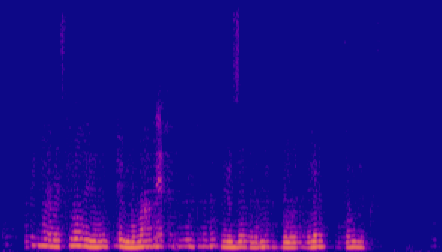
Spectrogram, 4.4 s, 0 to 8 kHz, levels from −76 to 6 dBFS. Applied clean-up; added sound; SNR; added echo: neural mask model DeepFilterNet 3.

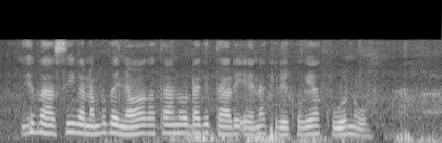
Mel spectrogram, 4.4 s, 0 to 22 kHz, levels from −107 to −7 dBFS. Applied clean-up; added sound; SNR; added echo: none; none; none; none.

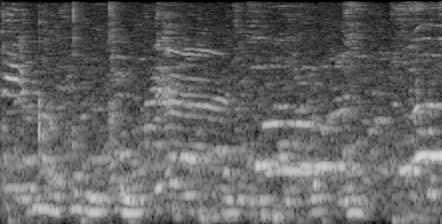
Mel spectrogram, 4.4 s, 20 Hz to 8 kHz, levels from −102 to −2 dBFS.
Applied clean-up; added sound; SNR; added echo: classical method WPE with log-MMSE.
